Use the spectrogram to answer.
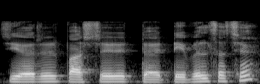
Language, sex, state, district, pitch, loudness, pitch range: Bengali, male, Assam, Kamrup Metropolitan, 130 Hz, -16 LUFS, 120-135 Hz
